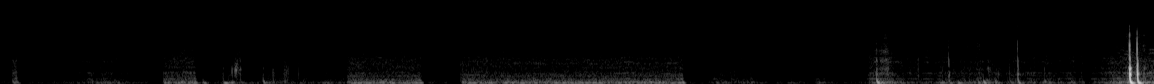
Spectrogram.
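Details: Honey bees from a huge hive built inside a jacuzzi, having entered through a hole in the bottom corner, disturbed during a live removal: steady harmonic buzzing in bursts of a second or two, ending with sharp knocks and clicks.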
